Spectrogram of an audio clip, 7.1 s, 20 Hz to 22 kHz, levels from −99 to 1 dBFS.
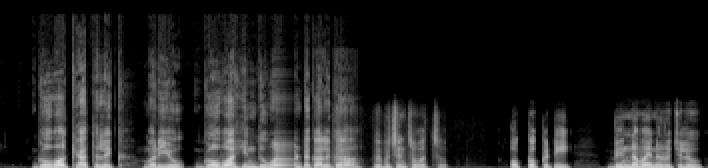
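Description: A call audio freeze at 2.75 to 2.96 s stretches the last sound into a fading buzz for about 180 ms, likely from delayed packets draining the jitter buffer, before the speech resumes later with nothing lost. From 3.32 s to the end, a call bitrate drop makes the speech rough and muffled, with the top cut from 20 kHz to 8 kHz, which fits an encoder forced down to around 8 kbps.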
